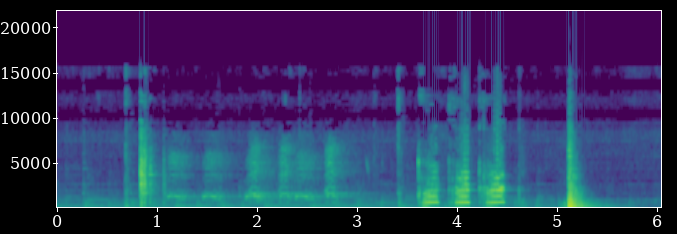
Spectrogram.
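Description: Crows cawing over background music: a quick run of softer caws, then three loud harsh caws near the middle. A sharp click comes about a second in, and a loud knock comes near the end.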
